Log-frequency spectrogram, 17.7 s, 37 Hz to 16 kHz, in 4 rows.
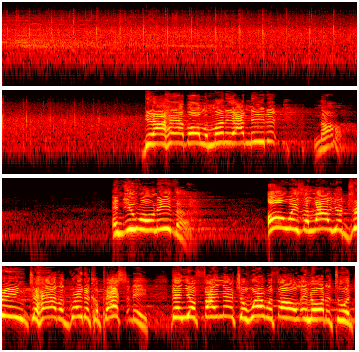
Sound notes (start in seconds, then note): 4.3 audience applauding; 4.3 audience cheering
